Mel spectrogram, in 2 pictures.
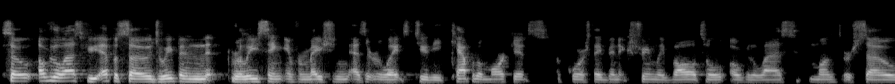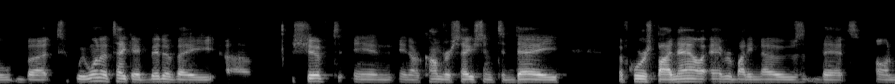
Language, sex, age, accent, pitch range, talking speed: English, male, 20-39, American, 115-130 Hz, 180 wpm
